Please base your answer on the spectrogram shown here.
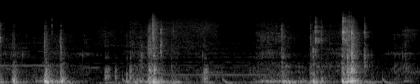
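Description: A drawer being slid and knocked into a furniture unit during a bedroom makeover: several hollow wooden thuds and scraping slides, close and moderately loud, with soft speech between them.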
